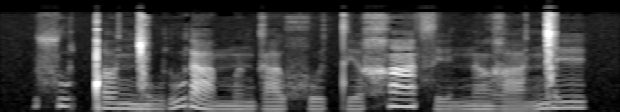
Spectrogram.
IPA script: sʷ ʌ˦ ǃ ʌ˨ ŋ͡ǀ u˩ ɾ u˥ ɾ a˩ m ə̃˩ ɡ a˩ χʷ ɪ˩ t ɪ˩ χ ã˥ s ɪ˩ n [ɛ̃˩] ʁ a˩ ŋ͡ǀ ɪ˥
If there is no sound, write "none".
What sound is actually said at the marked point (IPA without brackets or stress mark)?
ə̃˩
